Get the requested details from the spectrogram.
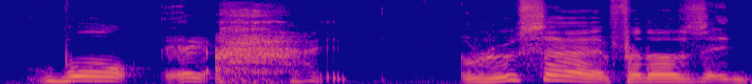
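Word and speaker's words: Ruse: I mean, all I know about Dunaf Rus, if I'm pronouncing it correctly, is... – Rusa. – Rusa.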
